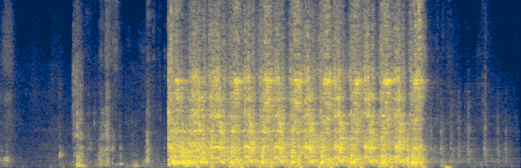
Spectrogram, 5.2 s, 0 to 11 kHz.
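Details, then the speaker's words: Husqvarna riding mower, Kohler 7000 series engine, new carburetor: steady fast starter cranking, about three pulses a second, no firing; fuel pump not pumping, line dry, fuel starvation traced to a tank flow issue. "Ain't pumping no gas, is it? That one's off. Let's pull this down. Not getting any gas out of here. That looks dry."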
